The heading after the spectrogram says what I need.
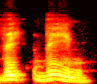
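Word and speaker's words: Wien: okay and he's just written bean wi e n but is pronounced with the V in V bean yeah he's on the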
